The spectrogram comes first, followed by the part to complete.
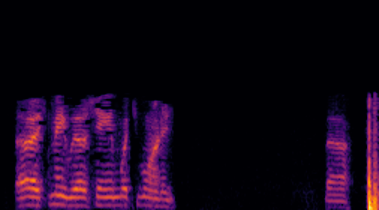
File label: Voicemail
